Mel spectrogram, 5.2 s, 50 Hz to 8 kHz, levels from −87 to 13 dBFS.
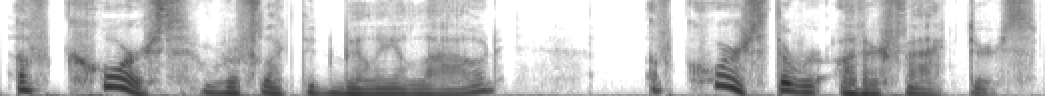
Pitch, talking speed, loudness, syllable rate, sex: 135 Hz, 125 wpm, -19 LUFS, 5.1 syllables/s, male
